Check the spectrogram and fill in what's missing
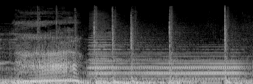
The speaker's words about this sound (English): Sorry, I burped.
